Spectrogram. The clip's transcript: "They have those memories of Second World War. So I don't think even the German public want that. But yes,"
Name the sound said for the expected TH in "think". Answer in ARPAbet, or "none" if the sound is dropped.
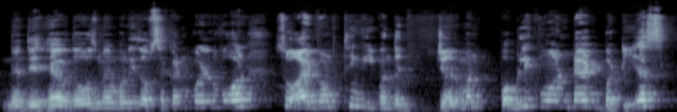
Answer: T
